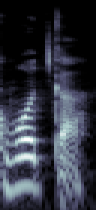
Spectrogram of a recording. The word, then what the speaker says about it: vodka: I guess if I were being proper, I would pronounce it right. It's supposed to be like vodka, more of like a W sound.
